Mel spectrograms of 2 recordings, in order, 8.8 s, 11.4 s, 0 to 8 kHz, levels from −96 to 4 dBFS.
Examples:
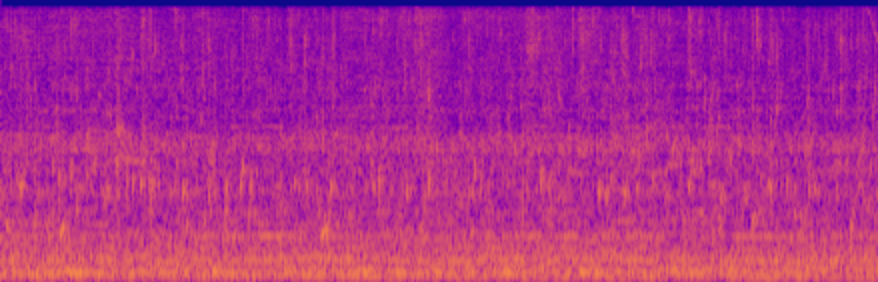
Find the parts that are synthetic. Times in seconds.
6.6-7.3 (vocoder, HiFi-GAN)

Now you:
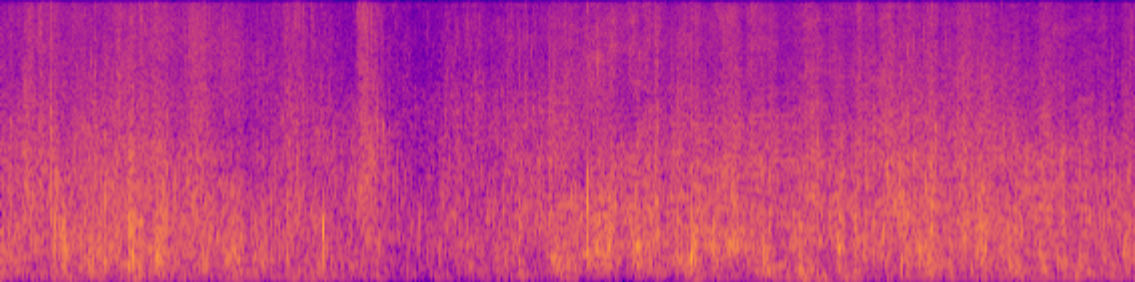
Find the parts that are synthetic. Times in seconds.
5.4-8.8 (codec, SNAC); 10.3-10.9

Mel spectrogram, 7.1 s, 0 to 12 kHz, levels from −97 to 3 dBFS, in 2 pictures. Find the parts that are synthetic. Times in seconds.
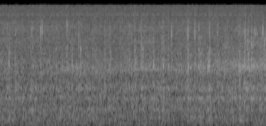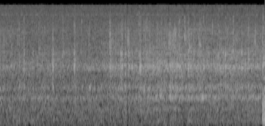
0.0-2.4 (vocoder, BigVGAN v2); 3.4-5.4; 6.2-7.1

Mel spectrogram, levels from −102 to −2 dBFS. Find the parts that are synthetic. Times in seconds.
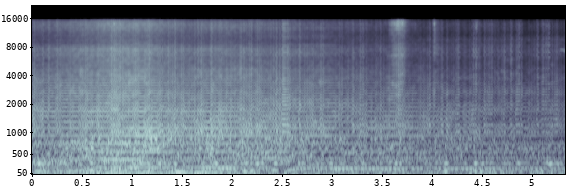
0.0-5.3 (vocoder, Vocos)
